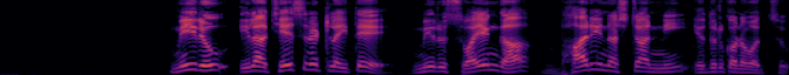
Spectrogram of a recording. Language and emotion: Telugu, neutral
